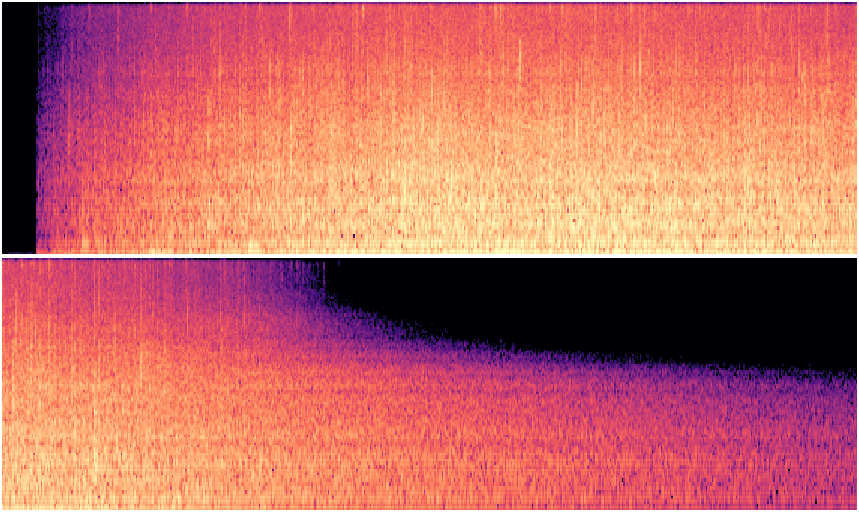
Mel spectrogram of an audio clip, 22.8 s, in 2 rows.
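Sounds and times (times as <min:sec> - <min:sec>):
rain: 0:00.5 - 0:15.6.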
